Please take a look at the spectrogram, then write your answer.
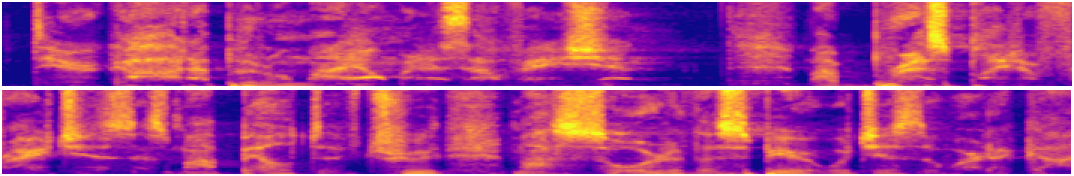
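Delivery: put-on hushed, earnest child's recital; whispered prayer. Four-year-old praying armor of God in hallway, whispered.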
